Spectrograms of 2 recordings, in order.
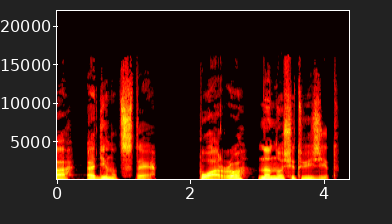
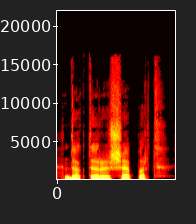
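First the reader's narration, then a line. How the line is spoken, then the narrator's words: Hesitant, uncertain. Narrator (Russian): неуверенно произнесла она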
